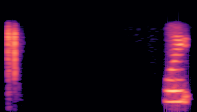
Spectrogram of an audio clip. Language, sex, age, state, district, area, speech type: Bengali, female, 30-45, West Bengal, South 24 Parganas, urban, conversation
